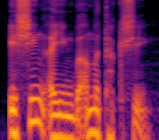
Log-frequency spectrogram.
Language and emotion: Manipuri, neutral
